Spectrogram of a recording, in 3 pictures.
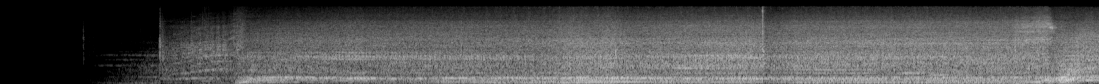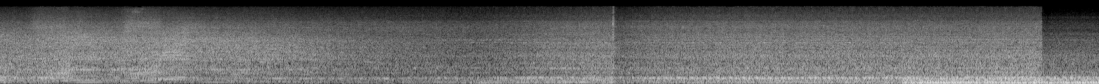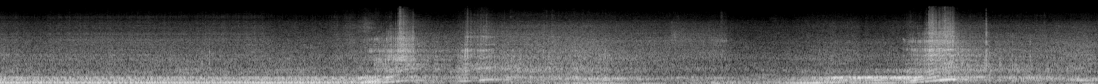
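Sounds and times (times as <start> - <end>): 
Aston Martin DB9 Volante engine: 0.8 - 32.9.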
